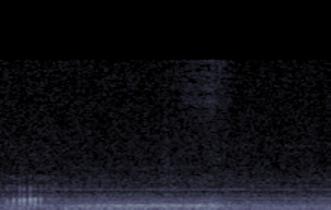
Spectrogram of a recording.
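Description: Breathing through a nasal-pillow breathing mask: a brief rough, fluttering buzz right at the start, then faint airflow.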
